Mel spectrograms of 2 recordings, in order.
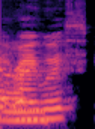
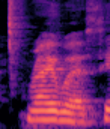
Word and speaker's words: Raworth: Raworth. How do I say her name? – Yeah, Kate Raworth. Yep. – Raworth, yeah.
